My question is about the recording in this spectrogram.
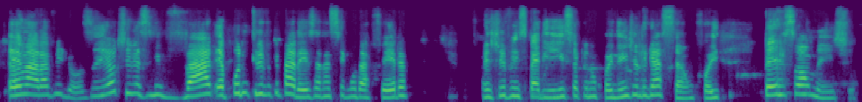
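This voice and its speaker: A woman's voice: high voice, normal speed, long pauses, dry recording. A Brazilian woman telling a heartfelt church testimony to her pastor, acting out the people she quotes. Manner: animated storytelling, voicing the people she quotes. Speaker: church member sharing a testimony. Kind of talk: emotional testimony on a call. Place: at home.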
